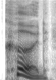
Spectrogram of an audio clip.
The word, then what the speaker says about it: could: The L in the word could is completely silent. Just say could.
